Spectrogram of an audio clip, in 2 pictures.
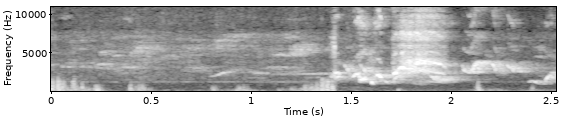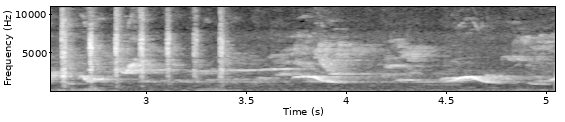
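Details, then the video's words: White-rumped shama, a caged contest bird, warming up before a singing contest: varied whistled and chattering phrases with sharp clicks early on, later rising and falling whistles, over low thumping background noise. "murai batu pemanasan sebelum lomba"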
